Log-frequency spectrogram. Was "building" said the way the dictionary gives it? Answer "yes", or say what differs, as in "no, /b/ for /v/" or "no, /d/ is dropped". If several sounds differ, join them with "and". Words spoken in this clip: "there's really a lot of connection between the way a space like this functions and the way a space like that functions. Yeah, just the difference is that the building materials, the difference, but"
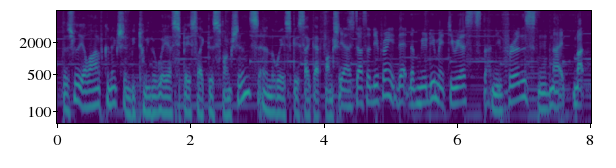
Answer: no, /l/ is dropped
